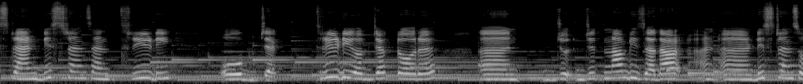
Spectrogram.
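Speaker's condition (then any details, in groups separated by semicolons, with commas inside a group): No condition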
